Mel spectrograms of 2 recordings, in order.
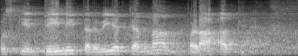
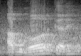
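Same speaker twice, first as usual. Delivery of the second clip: ordinary delivery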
